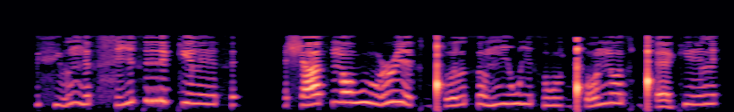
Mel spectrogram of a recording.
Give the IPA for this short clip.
fʲ ṳ˨˩˦ l ŋ ɪ˩˥ θ s iː˩˥ θ r ɪ˥ kʲ e˥ l e̤˥ θ | ʃ aː˩˥ θ n ɔ˥ w u˥˩ ɹ ɪː˥˩ θ ǃʼ ʊ˩˥ l θ ʊ˥˩ ŋ i˥ w i̤˥ θ w u˨˩ ǃʼ o˩˥ n ʊː˥ θ ǃʼ ɛ˨˩ kʲ e̤˥ l

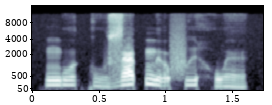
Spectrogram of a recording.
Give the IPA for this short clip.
ŋ u˧ ə̯ k ṳ˨˩ z a˦˥ t̚ n ɨ̰˧˨ ə̯ f i˧ h w ɛ̤˨˩

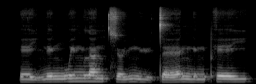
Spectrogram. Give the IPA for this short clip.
e˨˩ j n̪ ɪ˧ ŋ w ɪ˥ ŋ l ɐ˥ n t͡s ɵ˨˥ ɥ ŋ yː˨˩ t̪ ɛː˨˥ ŋ ɪ˧ ŋ pʰ e˥ j

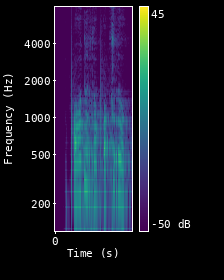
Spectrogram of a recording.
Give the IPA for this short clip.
pʼ ɔ ɗ u r ɔ pʼ ɔ k r o

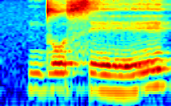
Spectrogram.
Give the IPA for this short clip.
n d o˨ s eː˨˩˦

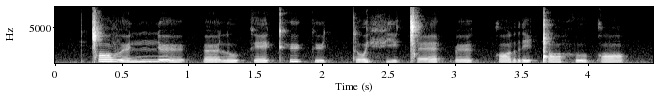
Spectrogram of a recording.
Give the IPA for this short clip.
ǀ ɔ˥ v ø˧ nː ø˥˩ | œ˩ l u˩˥ k e˩˥ kʰ y˥ k y˧ tː o˩˥ fʲ e˧ ǀ ɛ˩˥ | ɽ ø˩˥ kː ɔ˧ r i˥˩ ǃ ɔ˧ h u˥˩ ɡ ɔ˥

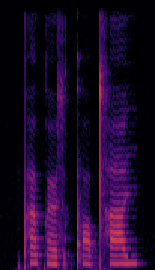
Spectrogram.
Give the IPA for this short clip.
pʰ ɐ˧ w k œː˨ s ʊ˧ k̚ pʰ ɔː˨ p̚ t͡sʰ aː˧ j

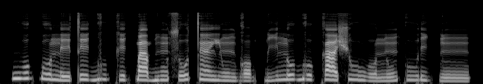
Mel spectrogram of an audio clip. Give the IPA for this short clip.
w o˦ k͡p o˧ n e˨ t e˧ ɡ u˧ k e˧ k͡p a˧ b ũ˨ s o˨˦ t ɛ̃˧ j ũ˨ ɡ ɔ˨ k͡p i˨˦ n o˦ ɡ o˦˨ k a˧ ʃ u˧ w o˨ n ũ˨˦ k u˦ ɾ i˦˨ k͡p ũ˧

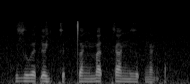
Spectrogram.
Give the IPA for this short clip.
z u˧ ə̯ ɗ ə˨˦ j k ə˨˩ t̚ t̪ a˧ ŋ m a˦˥ t̚ k a˧ ŋ ɣ ə˨˩ p̚ ŋ a̰˧˨ ŋ ʔ

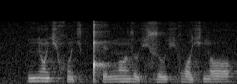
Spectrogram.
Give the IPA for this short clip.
ɲ ɔ̃ː˥ ç χʷ ɛ̃˩˧ ç ǃʰ ɪ˧˥ ŋ ɔ̃˥ z u˩˧ ç z u˧˥ ç v ɔ˧˥ ç n ɔ˥

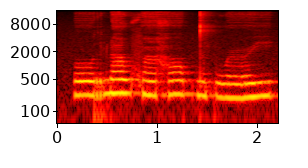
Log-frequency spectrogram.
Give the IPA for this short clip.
oː˨ r ɳ a˦ w f ã˧ h ɒː˦ p d ə̃˧ p w ə˞˨˦ j

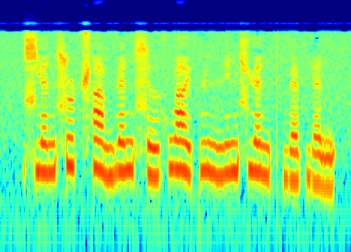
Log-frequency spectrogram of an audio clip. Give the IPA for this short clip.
ɕ j ɛ˨˦ n s u˦ ʈ͡ʂʰ ä˥˨ m ɥ ɛ˦ n s ɹ̩˨˦ x w a˥˨ ɪ̯ p y˥˨ n n̪ i˦ n ɕ ɥ ɛ˥˨ n pʰ ɥ ɛ˨˦ p j ɛ̰˨˩ n

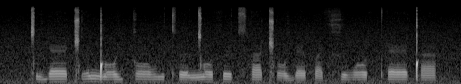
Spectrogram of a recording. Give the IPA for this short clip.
ǀ ɪ˨ j æː˧ ɡ͡ǁ ɜ˦ ŋ͡ǃ ɔː˨˦ j k ɔː˧ β ɪ˧ tʰ ɜ˨ ŋ͡ǀ ɔ˧ θ ə˦˨ t͡sʰ a˧ ǁ ɔ˨ j æ˧ f a˨ θ x ə˧ β ɔː˧ θ pʰ æː˦ ǃ a˧

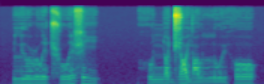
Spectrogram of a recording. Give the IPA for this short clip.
lʲ u ɭ u i̯ ʈ͡ʂʰ u i̯ ʂ i | h u ɲ ɒ d͡ʑ ɒ j ɒ u̯ lː u y̯ h o

